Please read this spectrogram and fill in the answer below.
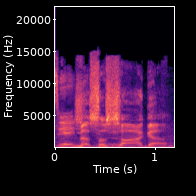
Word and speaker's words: Mississauga: on that pronunciation of Mississauga this is SOG that's the saga a lot of good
